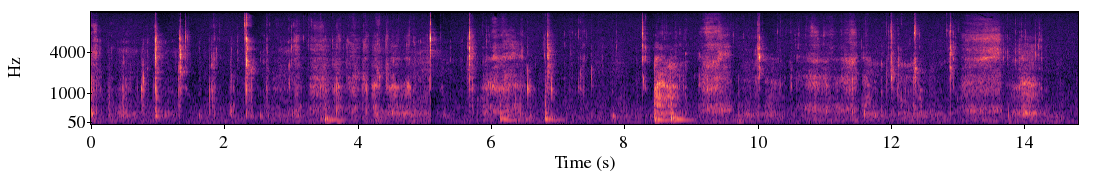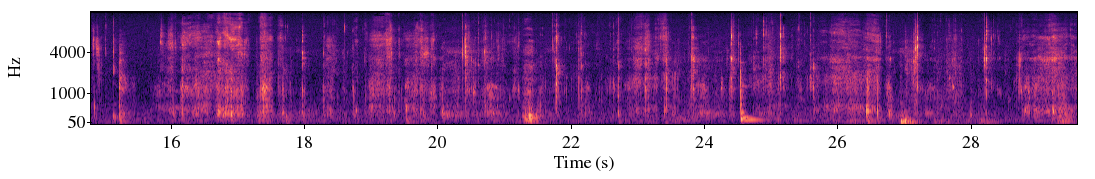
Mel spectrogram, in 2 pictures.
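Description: Close-miked biting and chewing of steamed buffalo-meat momo dumplings dipped in spicy achar, with many short wet mouth clicks and a few low thuds.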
